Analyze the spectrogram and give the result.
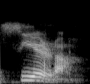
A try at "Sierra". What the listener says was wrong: Sierra. रा. रा की आवाज पूरी क्लियर आनी चाहिए. ए नहीं आएगा. Sierra. रा छोटा आएगा लेकिन क्लियर आएगा.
